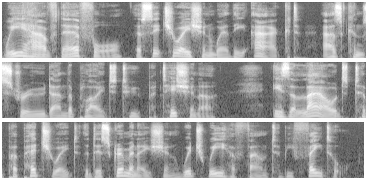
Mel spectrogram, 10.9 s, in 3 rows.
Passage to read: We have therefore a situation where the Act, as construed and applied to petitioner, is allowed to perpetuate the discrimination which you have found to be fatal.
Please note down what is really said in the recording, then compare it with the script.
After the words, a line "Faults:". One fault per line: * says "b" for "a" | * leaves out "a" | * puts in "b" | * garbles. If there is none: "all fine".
We have therefore a situation where the Act, as construed and applied to petitioner, is allowed to perpetuate the discrimination which we have found to be fatal.
Faults:
* says "we" for "you"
